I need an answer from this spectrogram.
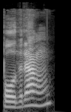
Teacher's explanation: tiene su fuerza de acentuación en la última sílaba y termina en n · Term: palabras agudas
